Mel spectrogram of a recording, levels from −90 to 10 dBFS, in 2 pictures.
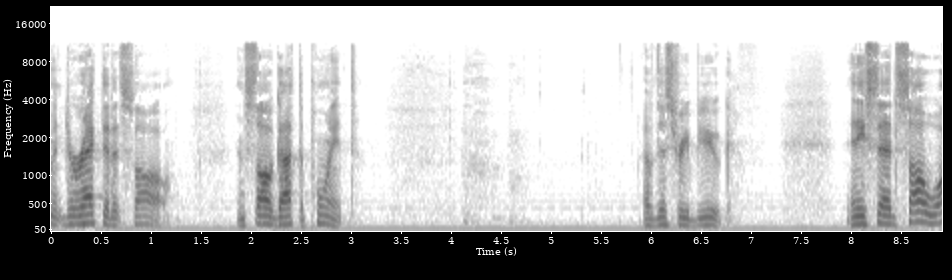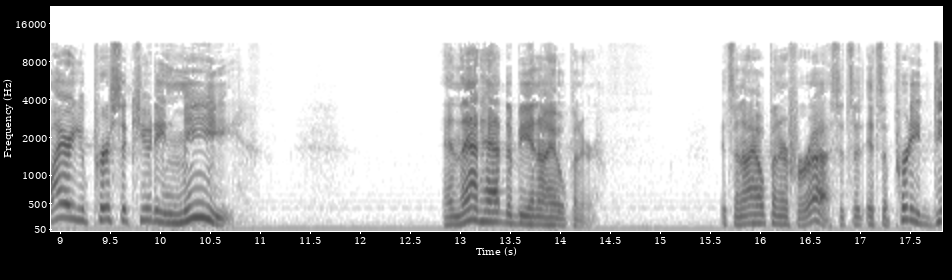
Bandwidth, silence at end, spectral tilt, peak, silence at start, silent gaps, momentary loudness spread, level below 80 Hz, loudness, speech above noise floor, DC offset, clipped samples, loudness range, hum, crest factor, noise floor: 11.5 kHz; 0 s; -3.5 dB/octave; -8 dBFS; 0 s; none; 15 LU; -60 dBFS; -29 LUFS; 31 dB; under 0.1%; under 0.1%; 13 LU; none; 22 dB; -60 dBFS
